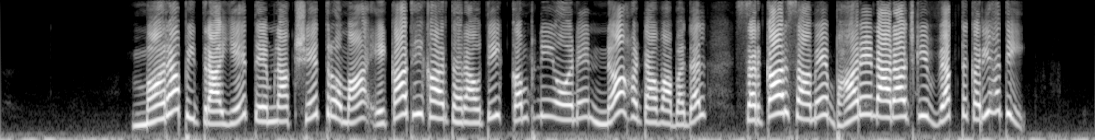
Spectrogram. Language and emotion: Gujarati, angry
